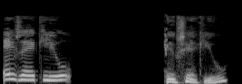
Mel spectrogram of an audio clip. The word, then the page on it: ezekiel: Dutch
